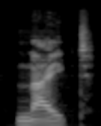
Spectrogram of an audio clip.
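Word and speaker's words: knight: আমরা সাইলেন্ট ই সম্পর্কে জেনেছিলাম ঠিক এরকম অসংখ্য সাইলেন্ট লেটারস আছে সেই লেটারস গুলো আমাদের জানতে হবে যেমন এখানে আছে নাইট এখানে আছে নাইট নাইটের কিন্তু এখানে সামনে কিন্তু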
